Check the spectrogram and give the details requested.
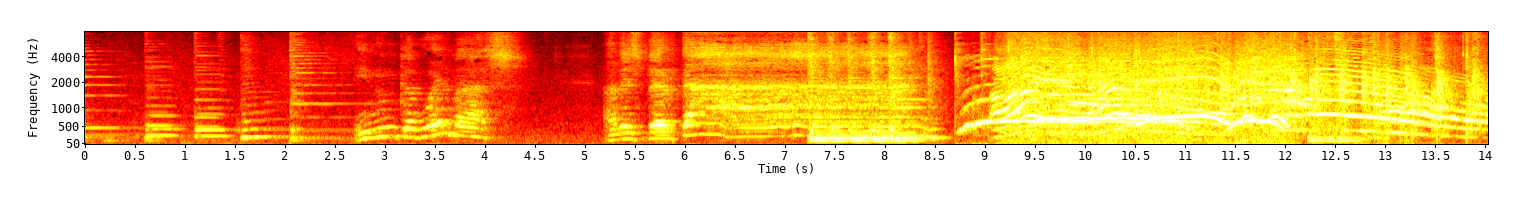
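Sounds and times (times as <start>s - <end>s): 
speech: 2.8s - 4.3s, 5.2s - 8.0s, 9.0s - 10.5s
studio audience cheering on a television programme: 8.7s - 14.0s.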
